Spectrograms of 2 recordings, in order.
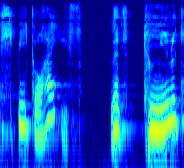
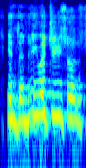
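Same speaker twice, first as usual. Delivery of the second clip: loud, raised-pitch invocation; forceful prayer; 7 semitones higher, 8 dB louder than usual. Retold or imitated. Chaplain prays while doing compressions, retold loud invocation. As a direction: act out an urgent prayer mid-effort.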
